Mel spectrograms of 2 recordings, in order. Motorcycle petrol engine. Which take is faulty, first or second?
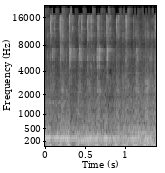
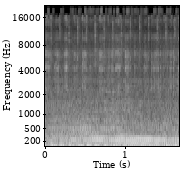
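first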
